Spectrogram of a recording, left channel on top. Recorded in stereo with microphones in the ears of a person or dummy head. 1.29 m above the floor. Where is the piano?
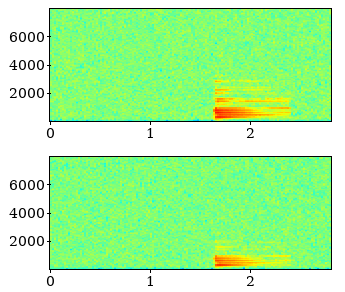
75° left (ahead or behind).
